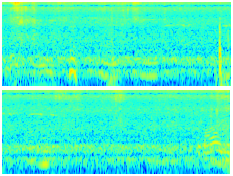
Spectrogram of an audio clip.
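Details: Bees humming continuously as a hive is opened for honey extraction, a dense even drone broken by a few soft knocks and one sharp tap midway.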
